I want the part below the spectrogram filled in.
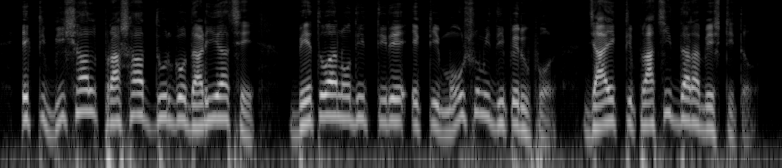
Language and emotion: Bengali, neutral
